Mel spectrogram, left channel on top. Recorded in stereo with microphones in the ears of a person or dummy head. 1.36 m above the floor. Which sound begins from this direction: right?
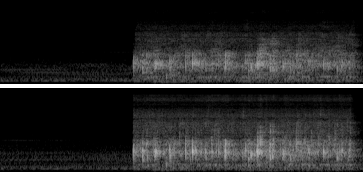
Boiling, at 1.3 s.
